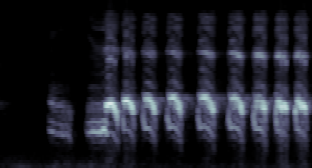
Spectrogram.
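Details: White-crested laughingthrush giving a loud series of harsh, cackling notes, about eight in quick succession at an even pace after a short opening note, like rhythmic laughter.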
